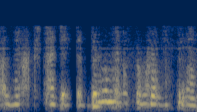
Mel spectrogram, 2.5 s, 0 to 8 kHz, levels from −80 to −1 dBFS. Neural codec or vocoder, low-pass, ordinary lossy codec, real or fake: codec, 44.1 kHz, 0.9 kbps, DAC; 7.2 kHz; AAC, 16 kbps; fake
